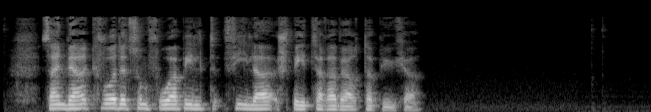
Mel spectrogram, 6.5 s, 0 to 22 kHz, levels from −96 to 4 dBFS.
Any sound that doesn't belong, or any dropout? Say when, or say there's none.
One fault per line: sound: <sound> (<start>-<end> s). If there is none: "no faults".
no faults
